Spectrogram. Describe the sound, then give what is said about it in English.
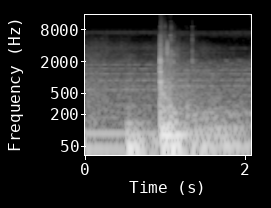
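A sliding door rumbles briefly along its track as a man slides it shut behind him, then it shuts with a solid thump and a faint click just after; no one speaks. “Slides the door shut behind him.”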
